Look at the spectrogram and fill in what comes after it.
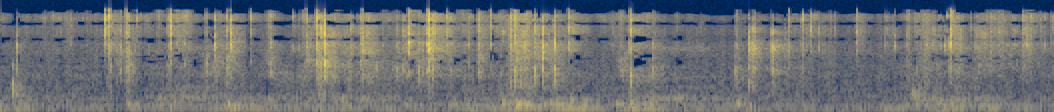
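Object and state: Bar of soap being cut.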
